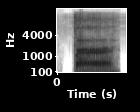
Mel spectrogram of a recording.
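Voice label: "burr", American English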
